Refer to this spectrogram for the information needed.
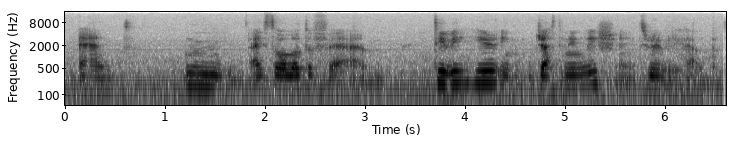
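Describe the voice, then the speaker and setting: A woman with an Israeli accent speaks at a moderate pace and a fairly low pitch, with fairly even intonation, long, frequent pauses and big swings in loudness. Noticeable background noise and audible room echo are present. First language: Hebrew. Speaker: English language student. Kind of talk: interview answers. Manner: halting.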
